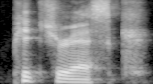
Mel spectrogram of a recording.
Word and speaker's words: picturesque: laughs foreign cat asked how do we pronounce the q-u-e sound that's gonna be a like a k sound so if you have a word like question picturesque that's like a k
